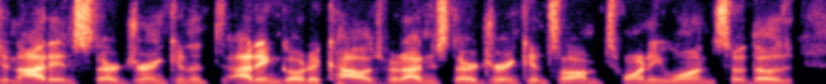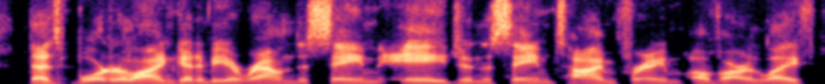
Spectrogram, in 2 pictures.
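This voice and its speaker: A man's voice: medium pitch, smooth, no room sound. A young man from the East Coast hosting a podcast, chatty and enthusiastic, rambling with lots of filler words. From United States (East Coast). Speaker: podcast host. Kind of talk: casual interview.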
